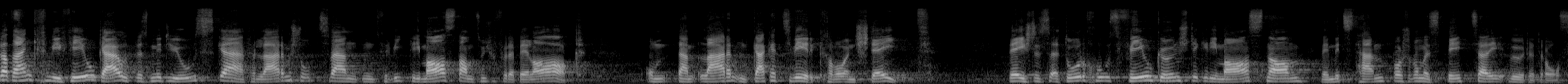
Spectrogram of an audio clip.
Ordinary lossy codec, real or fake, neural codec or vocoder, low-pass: Opus, 64 kbps; fake; vocoder, 44.1 kHz, 128 mel bands every 256 samples, BigVGAN v2; 14.4 kHz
